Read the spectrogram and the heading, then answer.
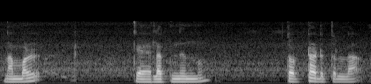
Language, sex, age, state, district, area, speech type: Malayalam, male, 30-45, Kerala, Malappuram, rural, spontaneous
